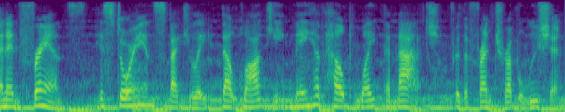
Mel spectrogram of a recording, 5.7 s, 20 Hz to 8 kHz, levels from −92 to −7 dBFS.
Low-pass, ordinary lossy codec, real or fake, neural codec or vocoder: 7.2 kHz; MP3, 48 kbps; fake; codec, 16 kHz, 4 kbps, FunCodec, trained on LibriTTS, 50 frames a second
